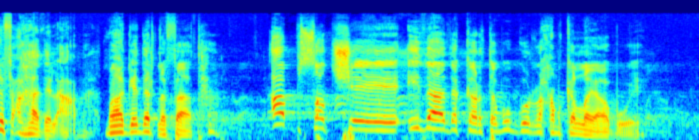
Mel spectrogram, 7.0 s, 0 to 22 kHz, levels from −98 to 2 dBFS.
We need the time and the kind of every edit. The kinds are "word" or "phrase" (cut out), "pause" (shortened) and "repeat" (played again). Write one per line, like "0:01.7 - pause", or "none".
0:01.0 - pause
0:01.6 - phrase
0:02.7 - phrase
